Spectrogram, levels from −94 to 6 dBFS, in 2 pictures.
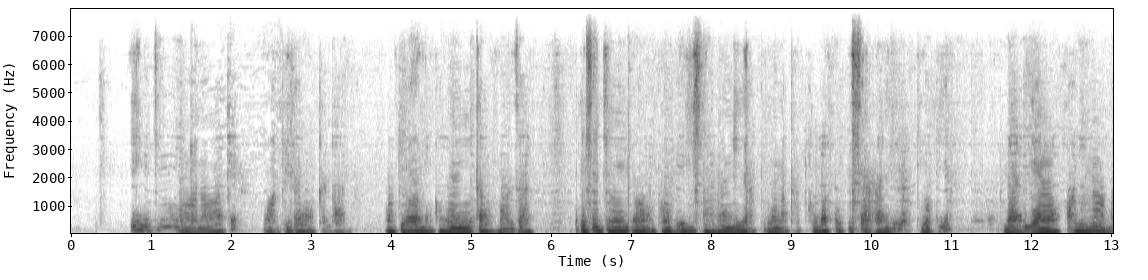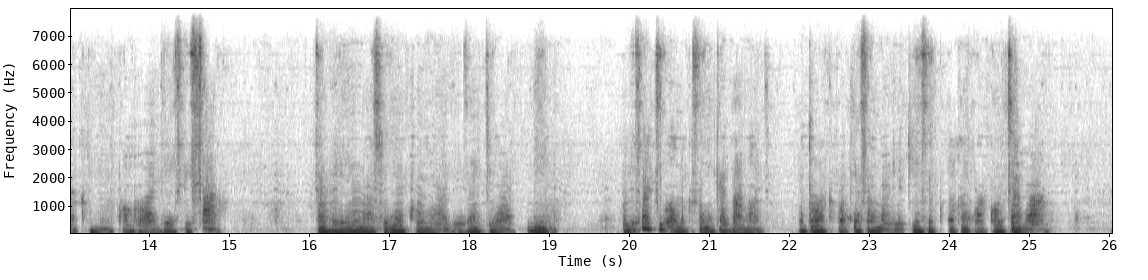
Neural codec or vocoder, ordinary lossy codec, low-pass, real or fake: codec, 44.1 kHz, 1.7 kbps, Pupu-Codec; Opus, 24 kbps; 7.2 kHz; fake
